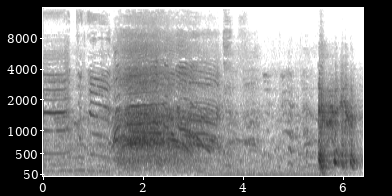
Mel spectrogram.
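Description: A man's voice holding one long note through the PA, then a large crowd shouting a response together for about two and a half seconds, fading away. A man starts speaking near the end.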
